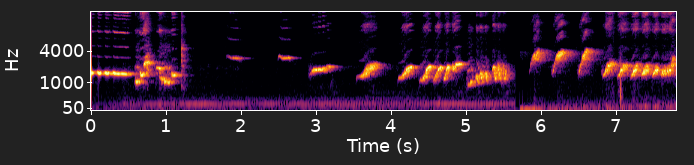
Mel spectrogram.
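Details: Medan-type white-rumped shama delivering its harsh tutor song for teaching other birds: a steady whistle, short thin notes, then escalating rapid bursts of rising whistled notes, climbing higher toward the end.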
